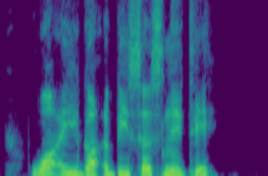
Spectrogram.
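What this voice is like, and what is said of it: Unconvincing put-on English accent. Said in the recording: “Don't put on that English accent. It doesn't work for you... If you can't do it proper”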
